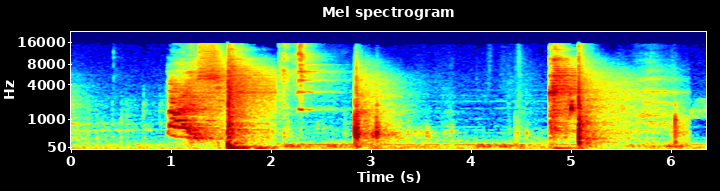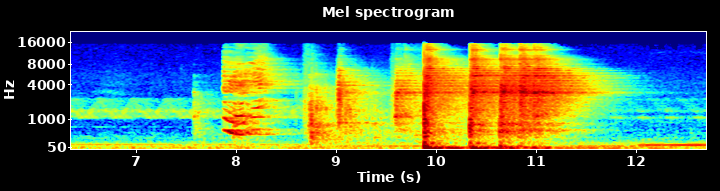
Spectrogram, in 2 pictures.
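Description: Heavy weight plates slam onto a hard floor and bounce in a large echoing hall.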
